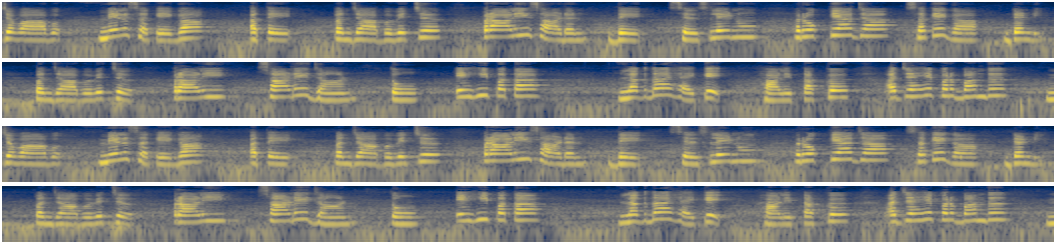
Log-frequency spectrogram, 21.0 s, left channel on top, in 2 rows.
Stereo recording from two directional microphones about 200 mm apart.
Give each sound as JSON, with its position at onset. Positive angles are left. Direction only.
{"t": 0.0, "sound": "a woman's voice", "side_deg": 20}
